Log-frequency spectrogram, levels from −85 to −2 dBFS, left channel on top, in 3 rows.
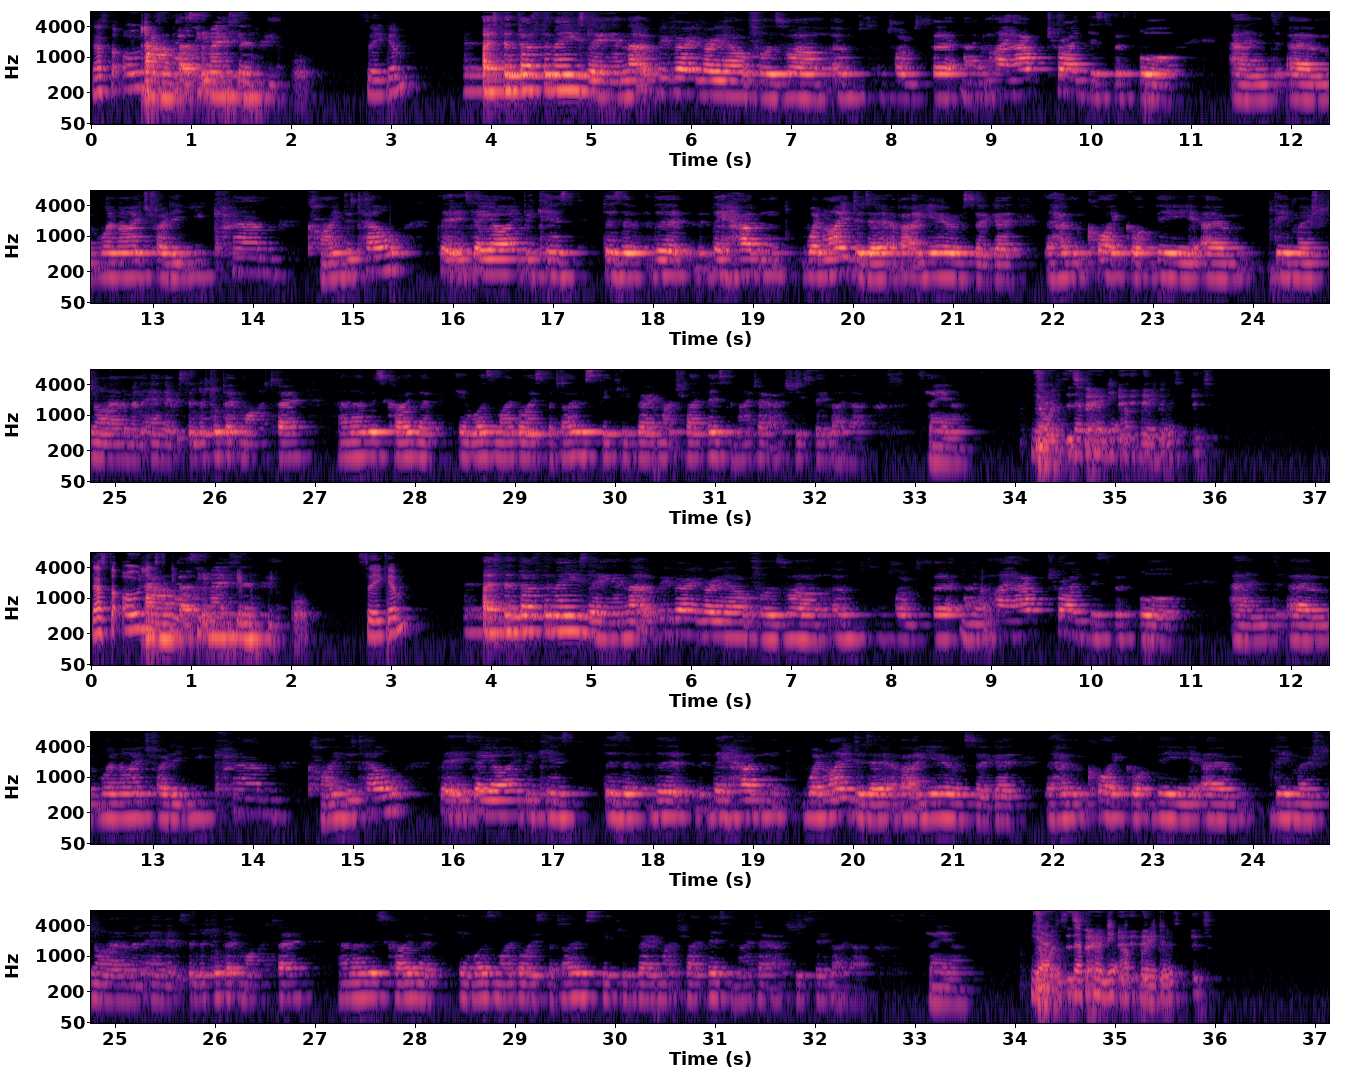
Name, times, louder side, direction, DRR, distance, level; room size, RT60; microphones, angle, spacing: voice 1, 0.0-2.2 2.7-3.2 8.7-9.0 34.2-35.6, right 7 dB, 80° right, 0.3 m, -38 dB
voice 2, 0.5-1.9 3.7-10.9 11.4-14.2 14.5-15.6 15.9-17.3 17.5-26.9 27.2-32.5 33.1-33.5, left 4 dB, 90° left, 0.6 m, -33 dB
voice 3, 34.2-36.0, equal, 40° right, 1.3 m, -40 dB
2.8 x 2.2 x 4.0 m
head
